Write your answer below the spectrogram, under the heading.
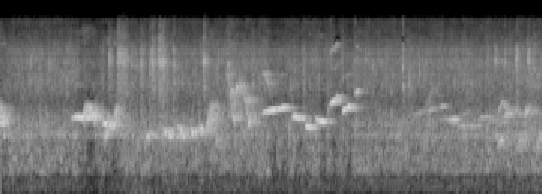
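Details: White-rumped shama held at a breeding farm: scattered whistles build into a fast string of short, sharp upslurred notes, then fade into softer warbles.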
